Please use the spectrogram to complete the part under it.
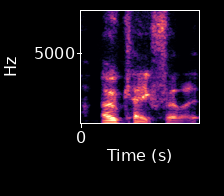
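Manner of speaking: play-acted, deeply let-down, very disappointed tone. Retelling how his doctor answered him, imitating a very disappointed voice. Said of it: "very disappointed voice".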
